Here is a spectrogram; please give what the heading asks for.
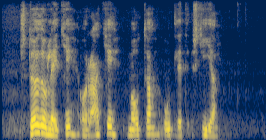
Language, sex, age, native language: Icelandic, male, 50-59, Icelandic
